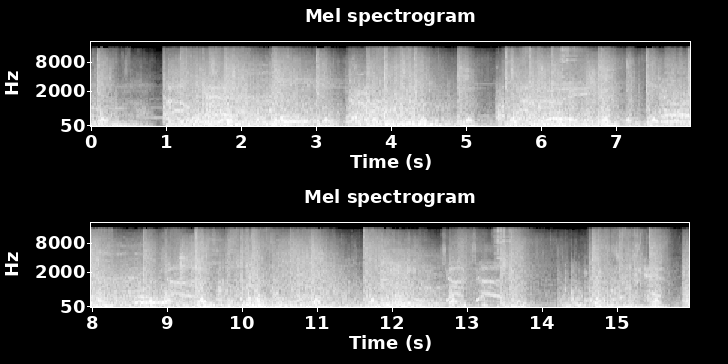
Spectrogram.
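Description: Video game combat effects crackle, whoosh and clash.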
